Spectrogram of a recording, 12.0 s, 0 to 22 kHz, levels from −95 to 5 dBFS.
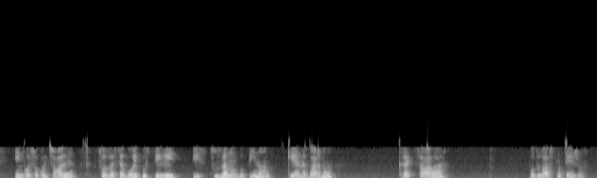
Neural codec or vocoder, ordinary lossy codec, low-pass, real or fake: none; AAC, 16 kbps; 19.8 kHz; real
